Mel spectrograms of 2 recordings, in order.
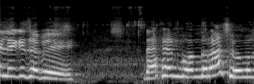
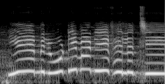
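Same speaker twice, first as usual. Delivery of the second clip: put-on high, louder proud little boy; child voice; 10 semitones higher, 4 dB louder than usual. Little son showing mummy his rotis, in a high proud child voice. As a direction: show off like a proud toddler.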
